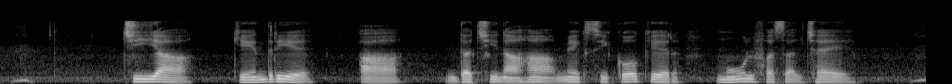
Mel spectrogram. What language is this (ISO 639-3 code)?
mai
